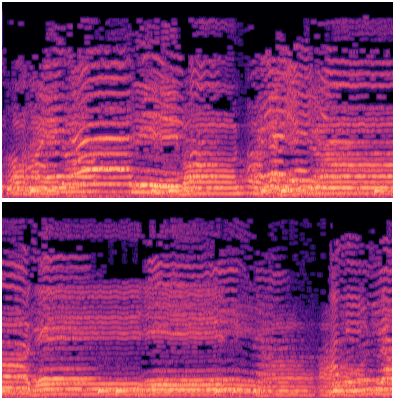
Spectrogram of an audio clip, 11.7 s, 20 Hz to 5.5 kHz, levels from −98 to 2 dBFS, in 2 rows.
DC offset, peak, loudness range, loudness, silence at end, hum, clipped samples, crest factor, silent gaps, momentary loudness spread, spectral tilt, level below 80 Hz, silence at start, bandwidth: under 0.1%; -2 dBFS; 4 LU; -17 LUFS; 0 s; none; under 0.1%; 16 dB; none; 8 LU; -9.5 dB/octave; -44 dBFS; 0 s; 5.2 kHz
